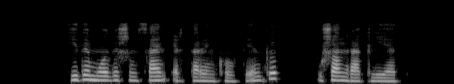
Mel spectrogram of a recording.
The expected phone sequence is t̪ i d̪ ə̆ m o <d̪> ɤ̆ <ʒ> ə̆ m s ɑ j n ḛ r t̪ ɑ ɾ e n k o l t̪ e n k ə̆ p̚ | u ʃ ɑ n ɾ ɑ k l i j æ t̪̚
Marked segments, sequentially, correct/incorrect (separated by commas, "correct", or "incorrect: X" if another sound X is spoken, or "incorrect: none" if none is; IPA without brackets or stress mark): correct, incorrect: ʃ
